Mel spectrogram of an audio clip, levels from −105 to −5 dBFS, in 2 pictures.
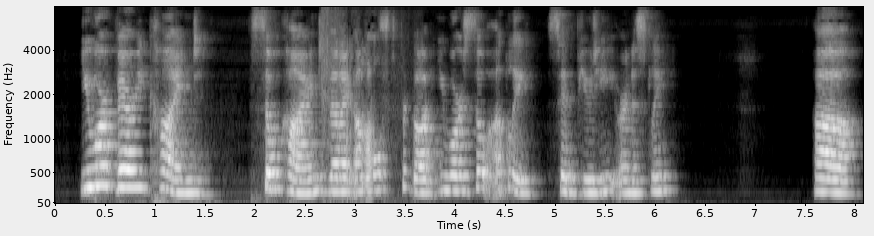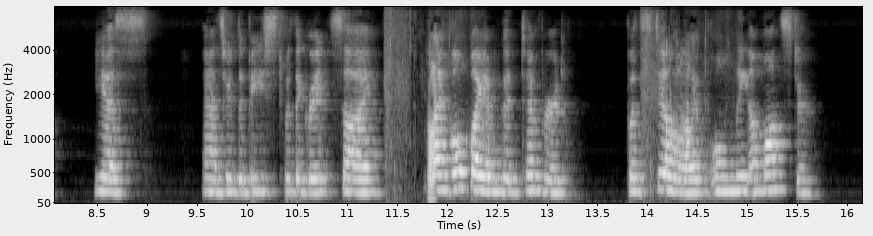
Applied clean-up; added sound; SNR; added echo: neural mask model DeepFilterNet 3.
